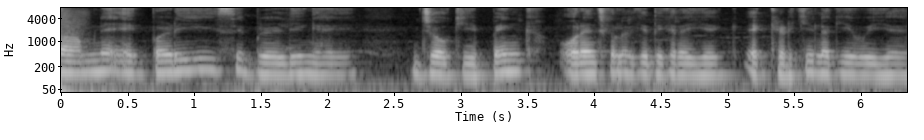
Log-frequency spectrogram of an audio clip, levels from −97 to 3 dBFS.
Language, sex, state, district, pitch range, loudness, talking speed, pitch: Hindi, male, Uttarakhand, Tehri Garhwal, 125-140 Hz, -32 LUFS, 180 wpm, 130 Hz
